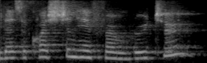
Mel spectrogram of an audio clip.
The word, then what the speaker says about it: Rutu: I also was wondering, there's a question here from Rutu. Is that the right pronunciation? Yes, Rutu.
